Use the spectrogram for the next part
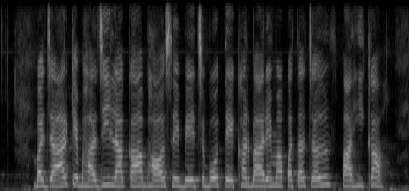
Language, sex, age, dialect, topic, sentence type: Chhattisgarhi, female, 18-24, Western/Budati/Khatahi, agriculture, question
